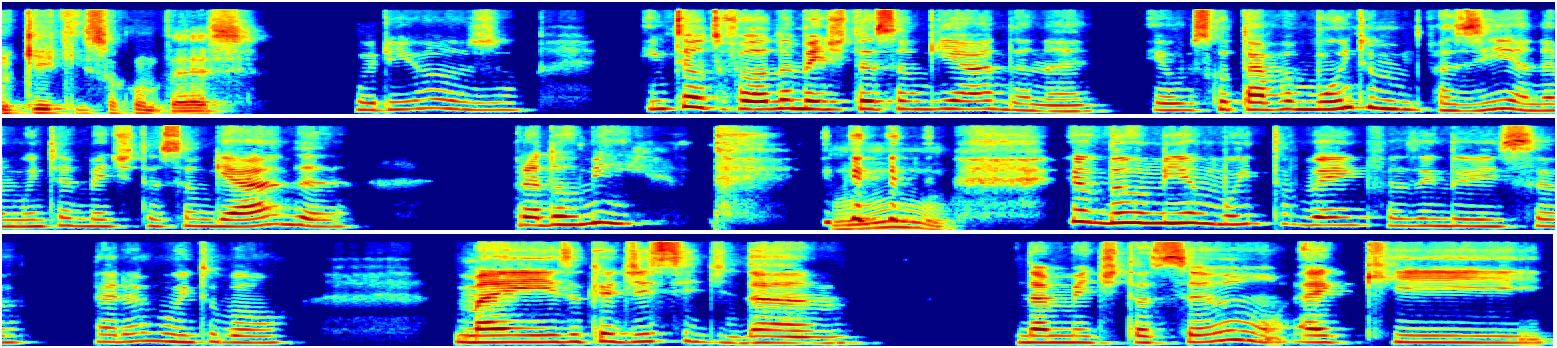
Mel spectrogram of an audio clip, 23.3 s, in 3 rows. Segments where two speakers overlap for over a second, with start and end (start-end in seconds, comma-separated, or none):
none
